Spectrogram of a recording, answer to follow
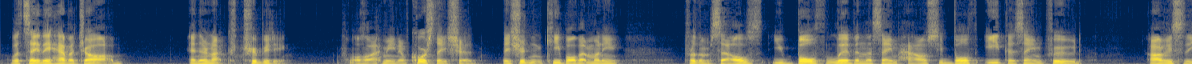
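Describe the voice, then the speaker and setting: A man giving a casual, emphatic monologue, laughing often as he talks. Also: lowish voice.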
